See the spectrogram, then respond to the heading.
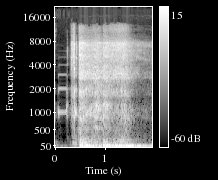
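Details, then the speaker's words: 2000 Jeep Cherokee 4.0L with buzzing ASD relay at key-on: a short tone, then the engine catches with a burst of rumble and quickly stalls; hard start unless throttle is given immediately; relay fault suspected. "It's a hard start condition as well."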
